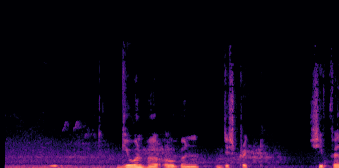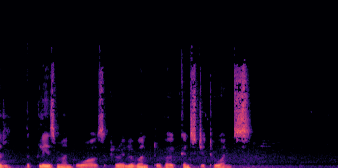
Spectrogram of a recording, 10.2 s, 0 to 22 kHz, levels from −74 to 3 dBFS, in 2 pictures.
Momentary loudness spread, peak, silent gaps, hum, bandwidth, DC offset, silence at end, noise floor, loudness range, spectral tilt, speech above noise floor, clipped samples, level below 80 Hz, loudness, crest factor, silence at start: 21 LU; -2 dBFS; none; none; 14.5 kHz; under 0.1%; 1.35 s; -60 dBFS; 5 LU; -6 dB/octave; 40 dB; under 0.1%; -52 dBFS; -21 LUFS; 20 dB; 0.1 s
